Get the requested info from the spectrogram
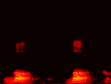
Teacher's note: Lidah kita menempel di gigi depan atas.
